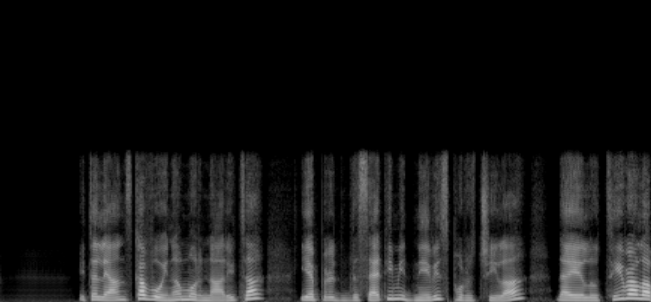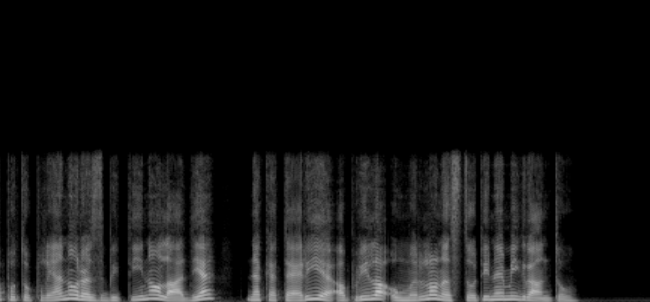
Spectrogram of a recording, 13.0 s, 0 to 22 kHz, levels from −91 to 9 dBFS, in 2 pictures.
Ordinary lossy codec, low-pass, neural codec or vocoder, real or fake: none; 10.8 kHz; codec, 16 kHz in and 24 kHz out, 0.9 kbps, LongCat-Audio-Codec, four codebook decoder; fake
